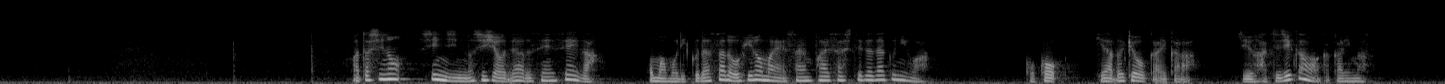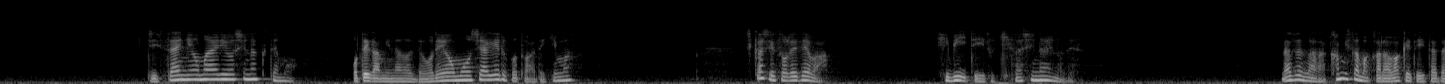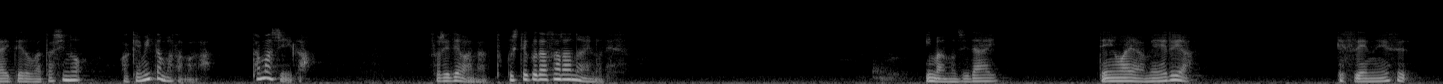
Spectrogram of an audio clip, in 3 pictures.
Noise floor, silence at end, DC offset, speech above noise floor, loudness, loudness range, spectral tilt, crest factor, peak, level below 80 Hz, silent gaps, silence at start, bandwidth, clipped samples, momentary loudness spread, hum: -57 dBFS; 0.25 s; under 0.1%; 28 dB; -30 LUFS; 7 LU; -7 dB/octave; 20 dB; -12 dBFS; -54 dBFS; none; 0 s; 5.4 kHz; under 0.1%; 14 LU; none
